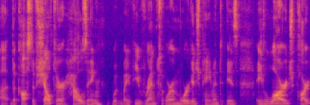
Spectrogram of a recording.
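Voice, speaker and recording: Speaking at a moderate pace, a man with a very deep, low pitch keeps his intonation fairly even. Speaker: economics teacher. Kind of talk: lecture.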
